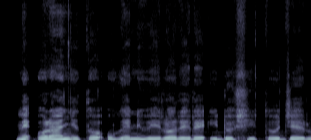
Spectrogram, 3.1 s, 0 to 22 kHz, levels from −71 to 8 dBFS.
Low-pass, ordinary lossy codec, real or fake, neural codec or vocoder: none; none; fake; vocoder, 44.1 kHz, 128 mel bands, Pupu-Vocoder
